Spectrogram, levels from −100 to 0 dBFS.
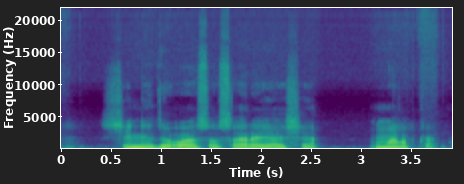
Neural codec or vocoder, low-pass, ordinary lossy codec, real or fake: vocoder, 44.1 kHz, 128 mel bands every 512 samples, BigVGAN v2; none; none; fake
